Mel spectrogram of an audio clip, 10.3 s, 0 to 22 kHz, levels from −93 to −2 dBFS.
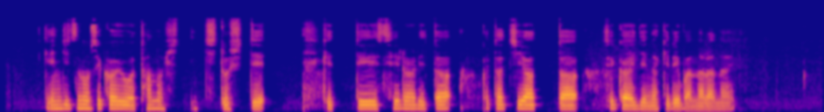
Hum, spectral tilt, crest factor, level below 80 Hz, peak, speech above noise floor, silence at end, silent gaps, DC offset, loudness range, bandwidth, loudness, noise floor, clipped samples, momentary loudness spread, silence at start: none; -6.5 dB/octave; 18 dB; -74 dBFS; -8 dBFS; 46 dB; 1.15 s; none; under 0.1%; 4 LU; 11.5 kHz; -26 LUFS; -72 dBFS; under 0.1%; 17 LU; 0.55 s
